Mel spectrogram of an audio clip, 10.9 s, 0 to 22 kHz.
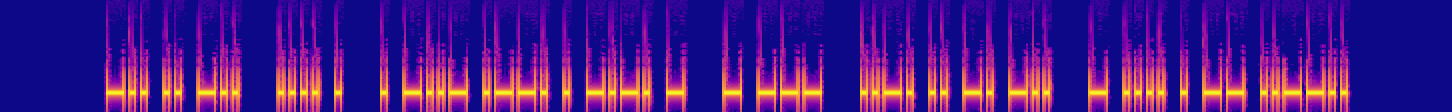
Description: Morse code, heard as a keyed tone, about 28 wpm, 700 Hz. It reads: DID HE EXPECT TO FIND THEM?
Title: Sentences from Top 1100 Words 28wpm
